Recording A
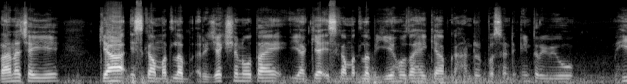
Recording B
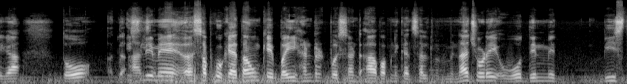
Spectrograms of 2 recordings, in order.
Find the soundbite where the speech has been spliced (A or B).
B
